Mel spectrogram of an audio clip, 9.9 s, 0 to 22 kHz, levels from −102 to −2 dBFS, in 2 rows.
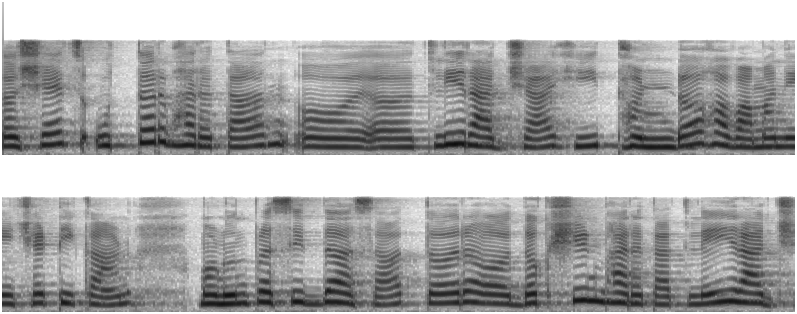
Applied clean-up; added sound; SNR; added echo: none; none; none; none.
